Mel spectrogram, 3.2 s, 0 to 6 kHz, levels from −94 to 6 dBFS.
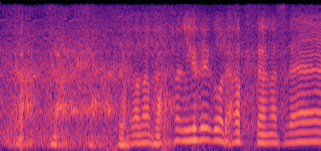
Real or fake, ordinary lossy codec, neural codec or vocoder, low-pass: fake; none; codec, 16 kHz in and 24 kHz out, 0.9 kbps, LongCat-Audio-Codec, four codebook decoder; 5.4 kHz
